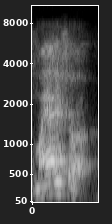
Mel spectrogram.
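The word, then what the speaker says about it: מעשר: Means tenth in the Hebrew and is pronounced Ma'ashra.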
